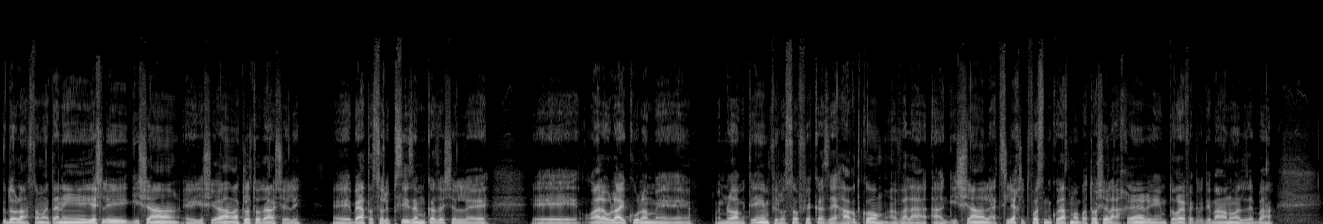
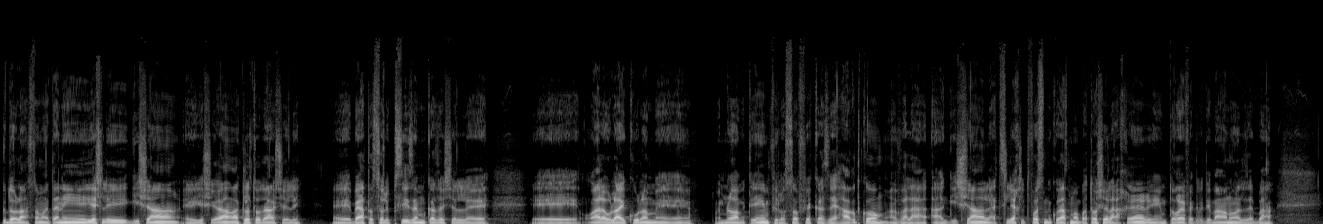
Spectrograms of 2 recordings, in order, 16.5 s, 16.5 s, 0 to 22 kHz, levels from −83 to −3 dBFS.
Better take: neither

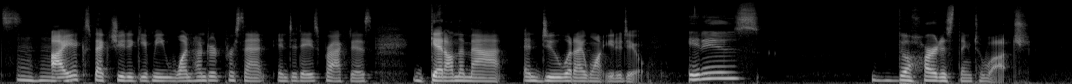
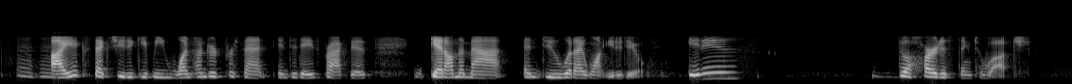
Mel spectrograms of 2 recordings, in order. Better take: first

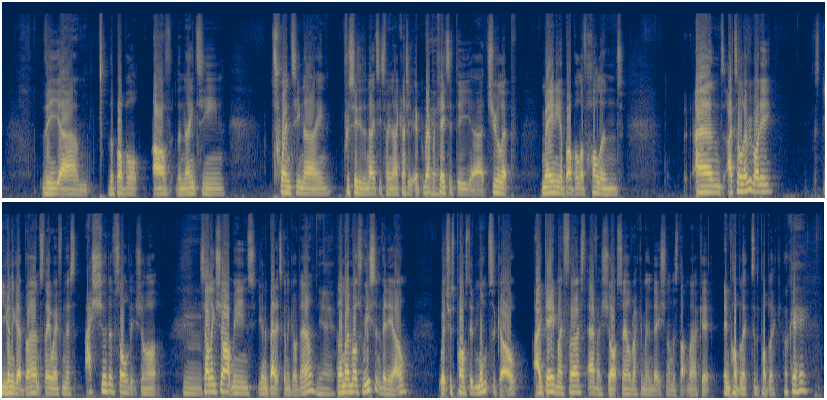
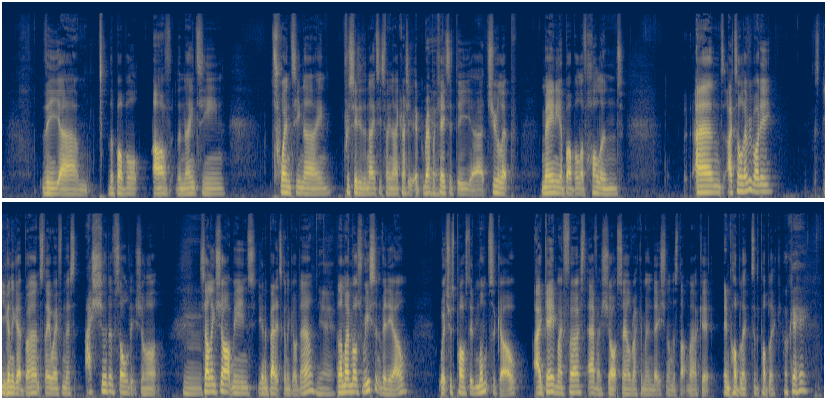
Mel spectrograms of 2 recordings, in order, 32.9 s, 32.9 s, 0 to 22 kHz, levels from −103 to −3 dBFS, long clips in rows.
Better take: second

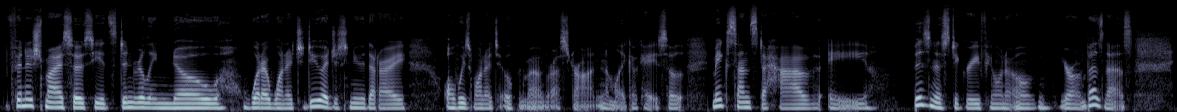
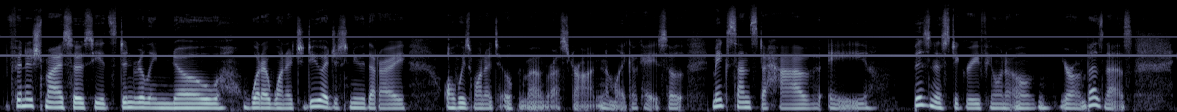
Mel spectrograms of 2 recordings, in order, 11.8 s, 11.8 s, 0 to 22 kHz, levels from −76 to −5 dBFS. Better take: first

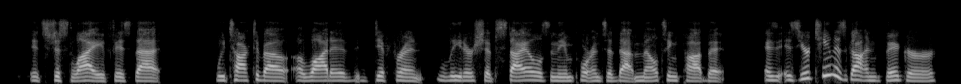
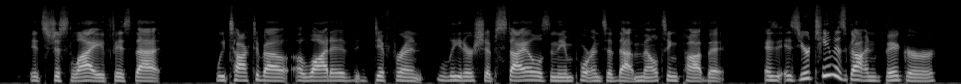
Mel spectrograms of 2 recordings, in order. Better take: second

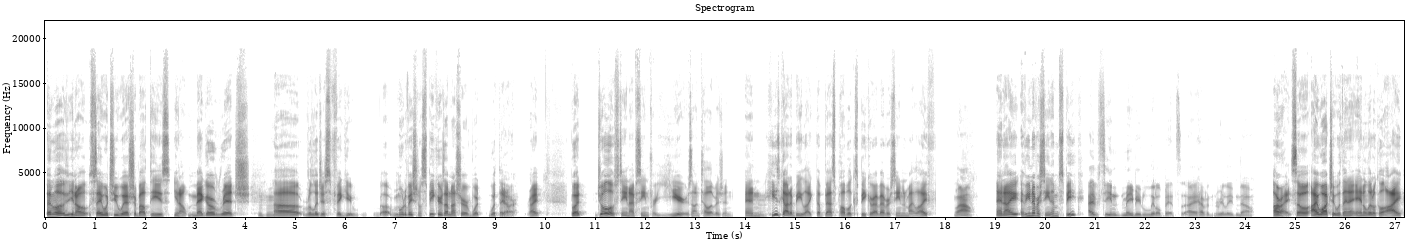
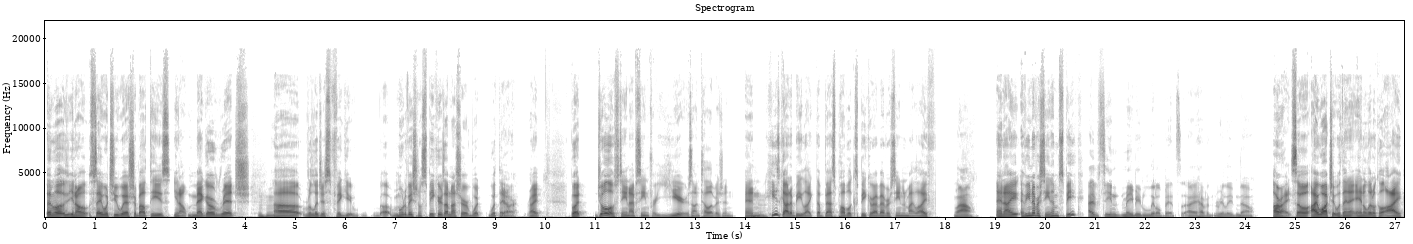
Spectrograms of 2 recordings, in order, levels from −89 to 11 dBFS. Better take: second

